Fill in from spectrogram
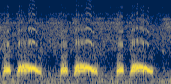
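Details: Spotted dove call used as a lure for trapping: mellow low coos in pairs, a short note followed by a longer drawn-out one, repeated three times at an even pace.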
